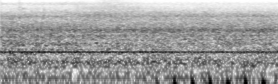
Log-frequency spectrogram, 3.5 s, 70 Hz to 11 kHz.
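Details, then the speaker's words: 1936 Grunow Teledial 1297 radio after swapping in a new-old-stock tube: steady hiss, then a low heartbeat-like pulse of about four beats per second near the end; still motorboating, so that tube was not the cause. "yeah I can hear it like an oscillating hear it like a heartbeat so it's not this one"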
